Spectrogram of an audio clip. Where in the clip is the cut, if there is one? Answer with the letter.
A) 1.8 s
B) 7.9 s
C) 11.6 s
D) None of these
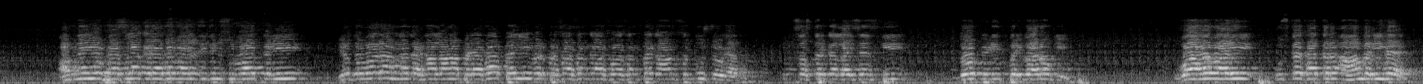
B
